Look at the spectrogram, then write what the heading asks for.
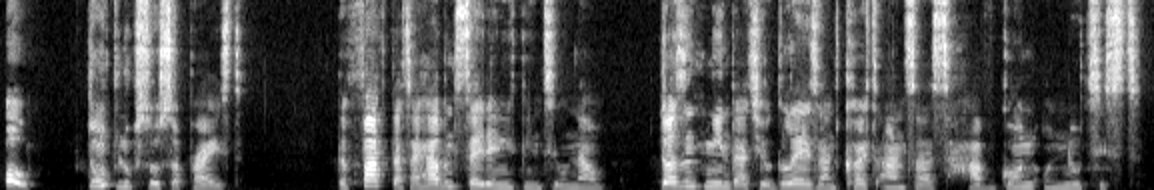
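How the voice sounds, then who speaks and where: A woman's voice: medium pitch, normal speed, lightly acted. A woman acting in an audio drama as a poised, resolute fiancée who speaks with pointed, sarcastic politeness. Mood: stern, threatening.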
